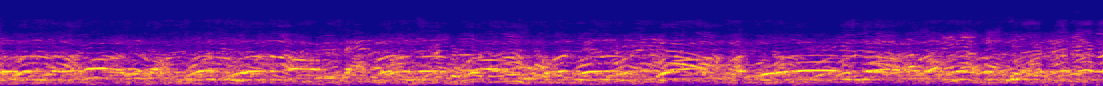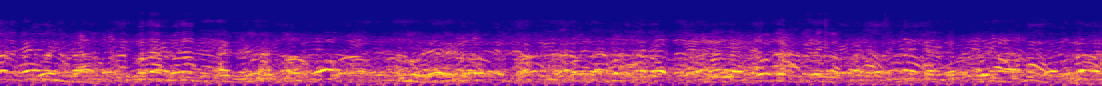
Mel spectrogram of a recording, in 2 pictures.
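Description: A large crowd of men shouts and cheers loudly all around.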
